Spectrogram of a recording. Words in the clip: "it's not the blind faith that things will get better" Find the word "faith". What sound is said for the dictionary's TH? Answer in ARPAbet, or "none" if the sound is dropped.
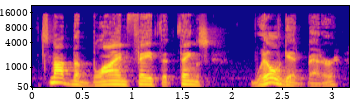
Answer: TH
